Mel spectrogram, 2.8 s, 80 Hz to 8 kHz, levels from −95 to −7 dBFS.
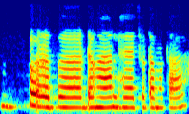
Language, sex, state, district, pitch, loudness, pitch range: Hindi, female, Uttar Pradesh, Jalaun, 255 Hz, -15 LUFS, 255-265 Hz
